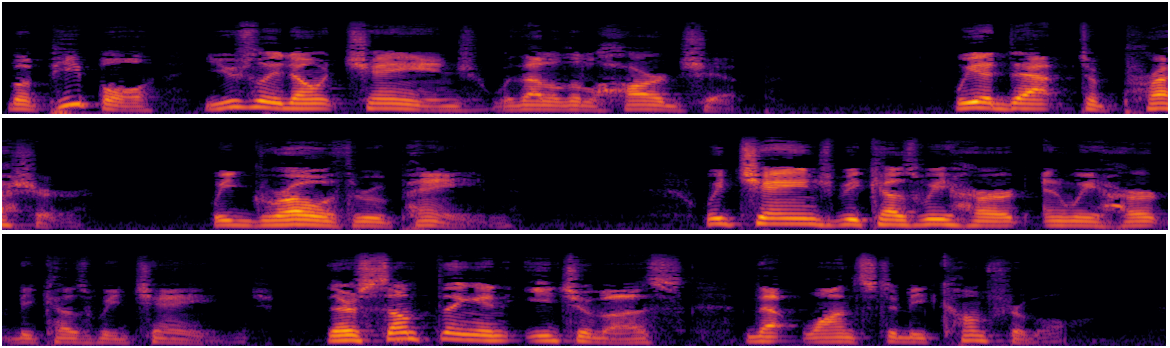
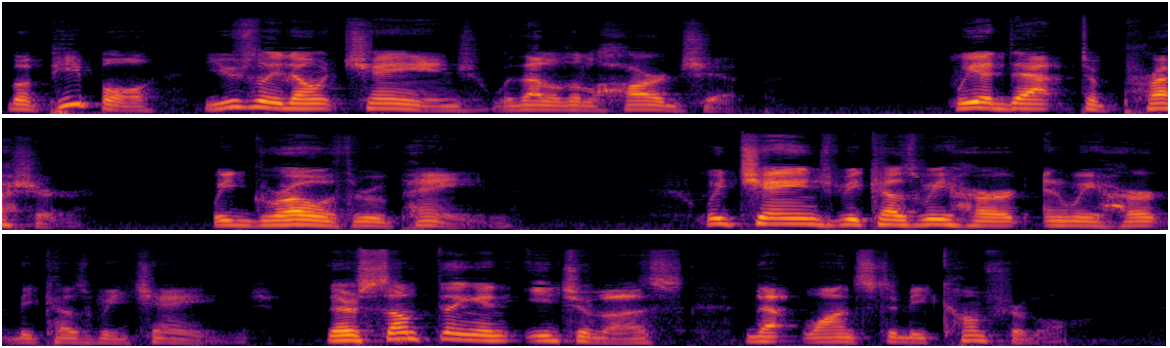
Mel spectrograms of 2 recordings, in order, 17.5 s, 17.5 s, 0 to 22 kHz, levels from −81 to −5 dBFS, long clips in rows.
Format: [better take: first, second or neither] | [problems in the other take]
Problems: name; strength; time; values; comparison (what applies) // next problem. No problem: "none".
second | garbled, watery; badly; slightly in the second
